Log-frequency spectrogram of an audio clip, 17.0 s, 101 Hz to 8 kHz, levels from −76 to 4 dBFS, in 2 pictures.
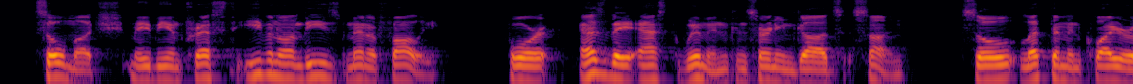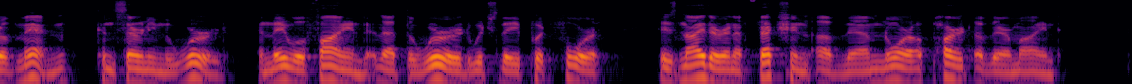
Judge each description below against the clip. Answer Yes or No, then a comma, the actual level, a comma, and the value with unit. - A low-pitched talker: Yes, low, 130 Hz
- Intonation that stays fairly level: No, average, 5.1 semitones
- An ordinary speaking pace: Yes, average, 180 wpm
